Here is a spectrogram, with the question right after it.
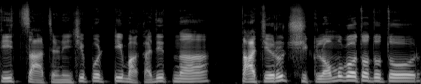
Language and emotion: Goan Konkani, disgusted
